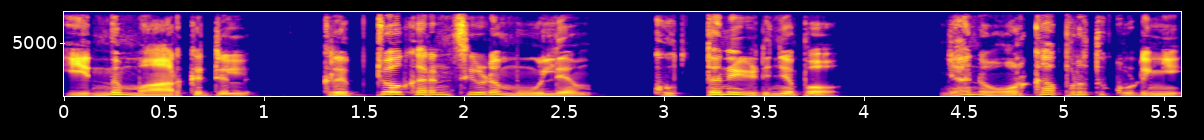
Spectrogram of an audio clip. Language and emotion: Malayalam, surprised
